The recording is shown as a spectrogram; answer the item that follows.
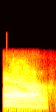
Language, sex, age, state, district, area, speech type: Assamese, male, 60+, Assam, Golaghat, urban, conversation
